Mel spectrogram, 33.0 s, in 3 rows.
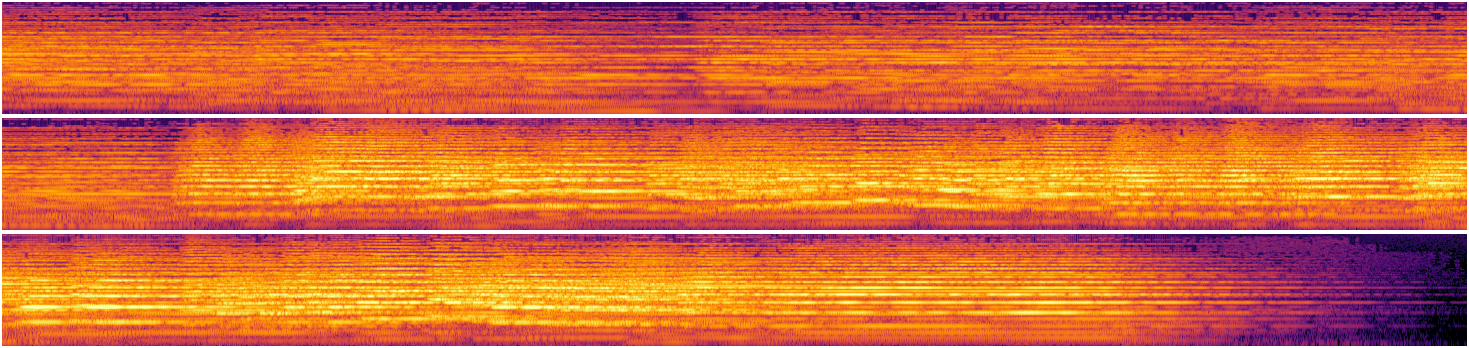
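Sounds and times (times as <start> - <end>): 
organ playing: 0.0 - 32.0
trumpet playing: 12.2 - 31.8.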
